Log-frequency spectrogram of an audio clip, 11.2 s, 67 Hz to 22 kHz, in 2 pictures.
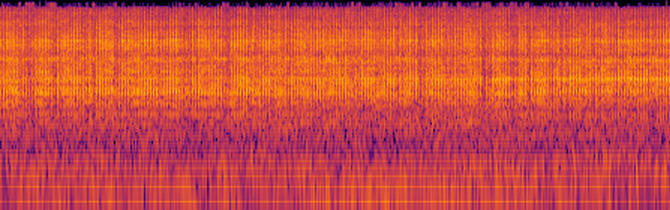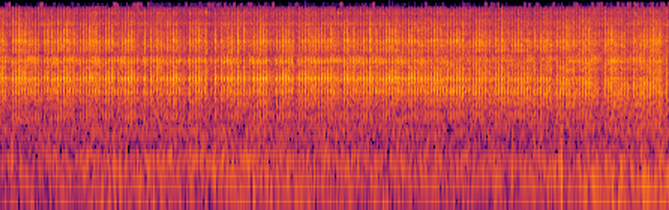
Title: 2006 Hummer h3, rattling noise after replace serpentine belt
